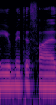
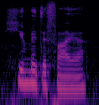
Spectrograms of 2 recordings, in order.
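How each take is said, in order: First: The word begins without any H sound. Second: The word begins with a clear breathy H. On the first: "the Americans might say humidifier. They do tend to drop their H's a lot" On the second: "We actually aspirate the H"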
